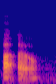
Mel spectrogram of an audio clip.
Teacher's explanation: When we say uh-oh, we stop the air with our throat, We don't say oh, that's continuous airflow. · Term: glottal stop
